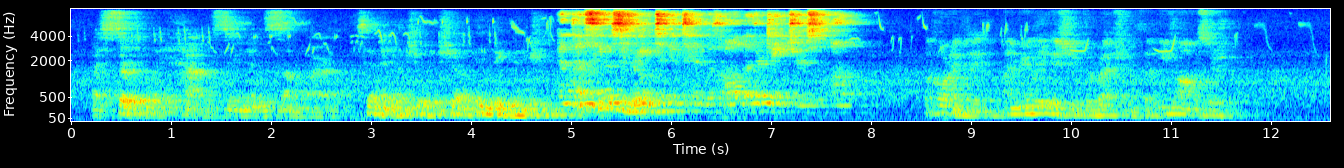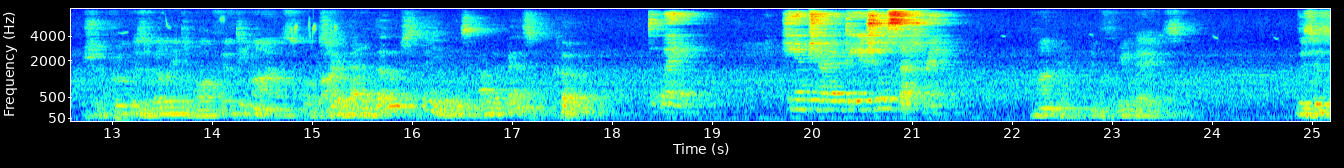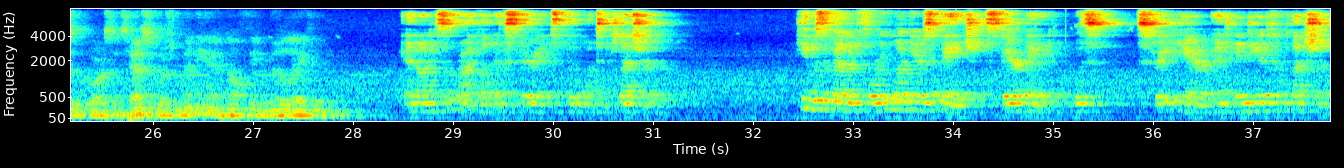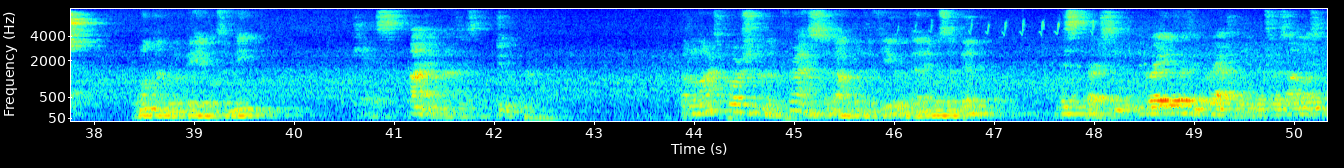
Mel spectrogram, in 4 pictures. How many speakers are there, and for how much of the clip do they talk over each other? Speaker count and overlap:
4, about 4%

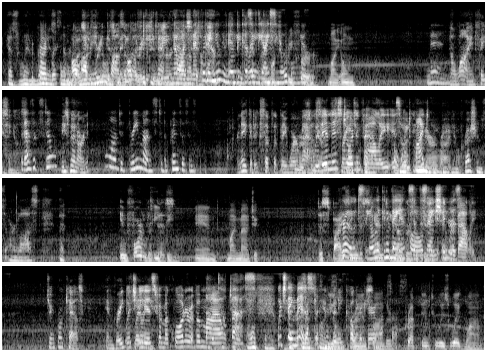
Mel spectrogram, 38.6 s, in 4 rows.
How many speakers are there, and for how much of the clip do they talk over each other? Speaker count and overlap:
8, about 49%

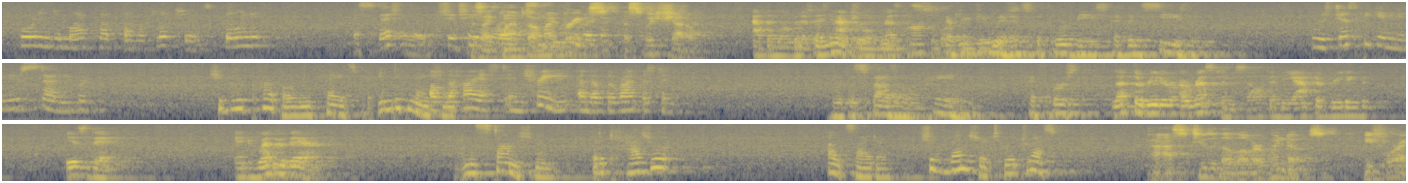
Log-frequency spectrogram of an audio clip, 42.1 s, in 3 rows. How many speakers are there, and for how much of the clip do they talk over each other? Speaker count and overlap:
9, about 10%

